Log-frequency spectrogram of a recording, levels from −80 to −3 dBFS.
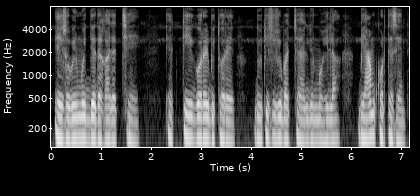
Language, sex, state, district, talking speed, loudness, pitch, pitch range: Bengali, male, Assam, Hailakandi, 125 wpm, -20 LUFS, 135 Hz, 130-140 Hz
